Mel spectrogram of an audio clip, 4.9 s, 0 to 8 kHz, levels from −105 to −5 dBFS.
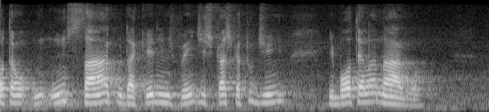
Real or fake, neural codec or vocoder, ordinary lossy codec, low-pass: real; none; none; 7.2 kHz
